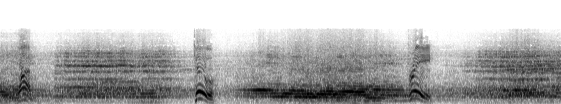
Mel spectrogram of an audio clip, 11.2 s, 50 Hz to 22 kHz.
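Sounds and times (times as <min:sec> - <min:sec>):
RAF fighter aircraft propeller engine drone over Malta: 0:00.0 - 0:11.2
speech: 0:00.4 - 0:00.8, 0:03.9 - 0:04.4.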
